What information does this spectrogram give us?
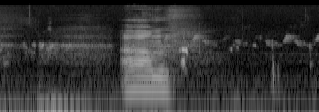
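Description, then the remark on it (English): A bird calls once inside a home, a loud, brassy half-second cry, followed by a few faint, brief chirps against a quiet indoor background. “Is that a bird? That's a bird in my place, yeah.”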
